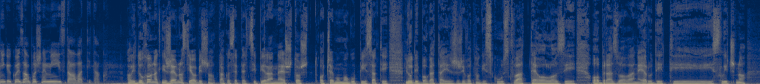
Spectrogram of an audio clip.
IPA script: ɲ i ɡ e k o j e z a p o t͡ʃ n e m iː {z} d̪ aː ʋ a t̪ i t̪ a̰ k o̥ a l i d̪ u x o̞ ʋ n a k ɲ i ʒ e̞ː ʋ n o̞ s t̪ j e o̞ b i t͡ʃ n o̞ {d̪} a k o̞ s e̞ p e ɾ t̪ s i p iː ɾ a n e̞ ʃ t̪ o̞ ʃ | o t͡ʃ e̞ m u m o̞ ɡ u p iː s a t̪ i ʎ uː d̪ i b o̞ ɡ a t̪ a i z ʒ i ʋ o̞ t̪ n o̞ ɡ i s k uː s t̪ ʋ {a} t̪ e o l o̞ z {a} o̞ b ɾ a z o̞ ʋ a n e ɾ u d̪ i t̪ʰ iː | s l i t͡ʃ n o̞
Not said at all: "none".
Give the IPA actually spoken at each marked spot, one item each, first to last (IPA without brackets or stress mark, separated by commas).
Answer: z, t̪, a, i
